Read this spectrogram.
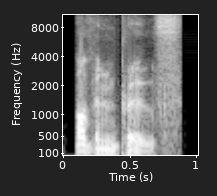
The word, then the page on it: ovenproof: British English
